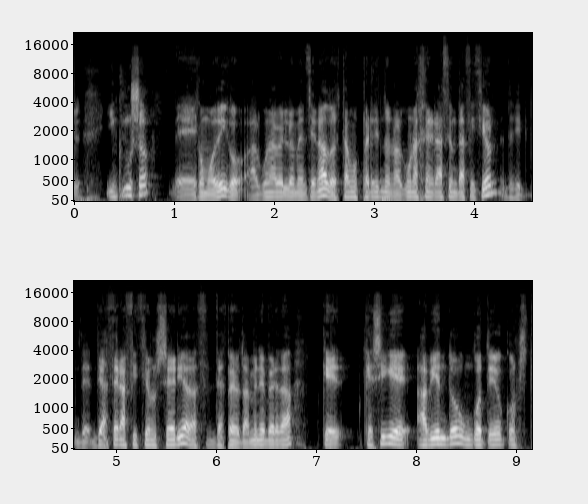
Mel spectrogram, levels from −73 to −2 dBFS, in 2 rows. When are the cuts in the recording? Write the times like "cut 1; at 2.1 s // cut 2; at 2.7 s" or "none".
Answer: cut 1; at 1.2 s // cut 2; at 6.1 s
